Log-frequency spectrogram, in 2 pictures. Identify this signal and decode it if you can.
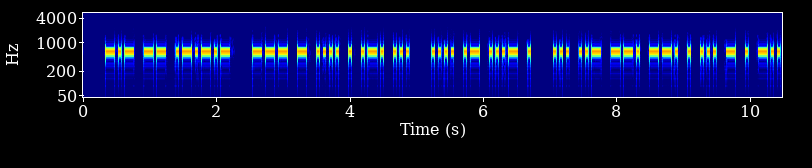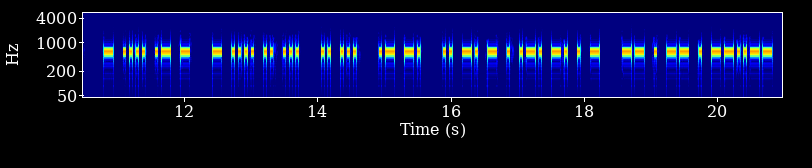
Morse code, heard as a keyed tone, about 25 wpm, 600 Hz. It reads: KM. OTHERS HAVE SUGGESTED THAT THIS IS AN INTERNET MEME,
